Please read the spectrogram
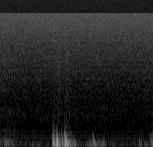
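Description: Microphone handling noise: a few low, muffled thumps, the loudest about three quarters of a second in, over a faint steady electrical hum.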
